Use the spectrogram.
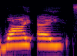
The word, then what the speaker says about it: yacht: the door uh this yacht is beautiful like this this don't worry spell the word is it y-a-c-h-t uh okay yeah the pronunciation pronunciation is yacht like what like y o t y yeah don't worry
